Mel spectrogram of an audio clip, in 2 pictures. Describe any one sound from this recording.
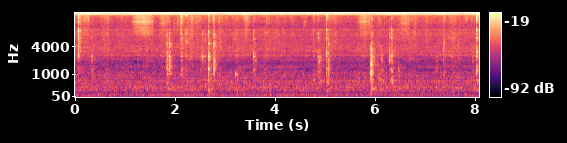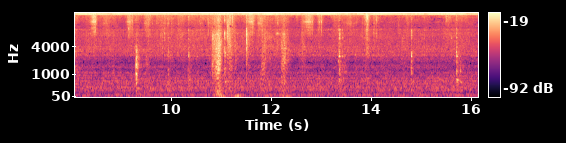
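A hand tap wrench clicks and ticks as it turns in metal.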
